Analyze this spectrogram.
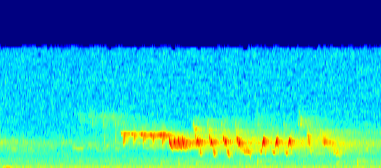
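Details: Asian green bee-eaters giving high, liquid trilled chirps in a fast run of about a dozen notes, with overlapping voices and a soft hiss behind.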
